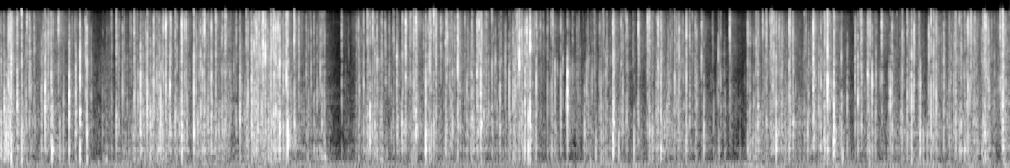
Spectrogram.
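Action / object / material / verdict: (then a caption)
scrape / sealed plastic film croissant wrapper / plastic film / none. A sealed plastic film croissant wrapper with the croissant inside is squeezed and crinkled by thumbs and fingertips. The result is a continuous bright, dense crinkling and crackling of the film with many sharp, short snaps and no ringing.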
